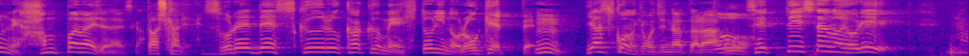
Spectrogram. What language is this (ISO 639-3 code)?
jpn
